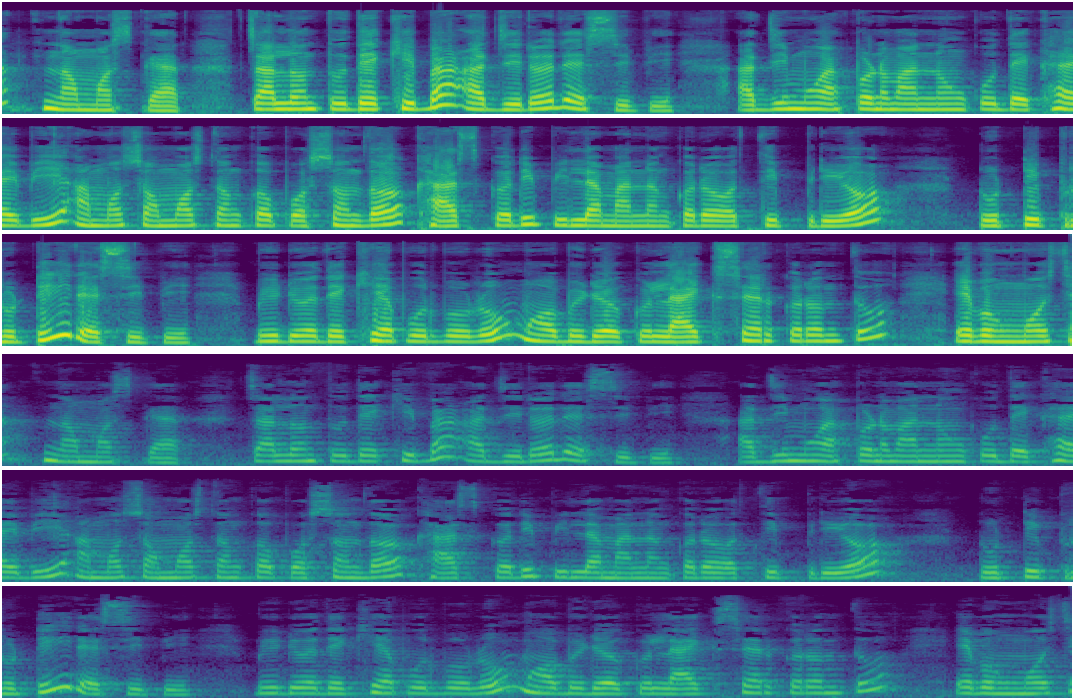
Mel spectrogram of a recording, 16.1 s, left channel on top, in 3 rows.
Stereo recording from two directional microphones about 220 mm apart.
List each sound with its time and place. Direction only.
0.2 s a woman's voice: 50° left (ahead or behind)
